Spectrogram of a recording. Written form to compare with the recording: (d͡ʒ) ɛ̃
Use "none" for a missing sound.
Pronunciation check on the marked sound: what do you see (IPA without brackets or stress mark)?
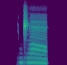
d͡ʒ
